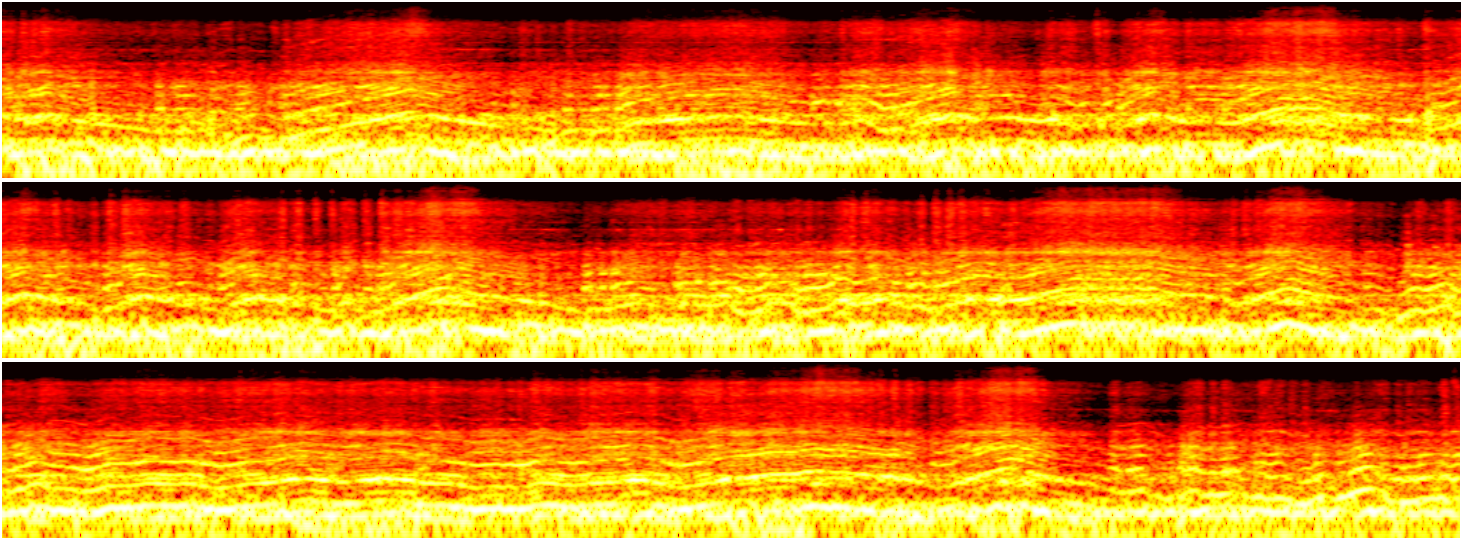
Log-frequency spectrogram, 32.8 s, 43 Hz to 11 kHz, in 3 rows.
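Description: Toyota 2JZ straight-six engine of a drift-built GT86 revving up and down again and again, its pitch swinging every second or two as the throttle is worked through a drift, heard from inside the cabin.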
